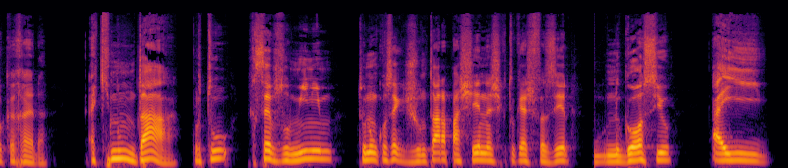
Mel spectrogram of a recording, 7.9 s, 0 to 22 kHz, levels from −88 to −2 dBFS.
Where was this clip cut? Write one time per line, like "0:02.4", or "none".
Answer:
0:01.9
0:06.0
